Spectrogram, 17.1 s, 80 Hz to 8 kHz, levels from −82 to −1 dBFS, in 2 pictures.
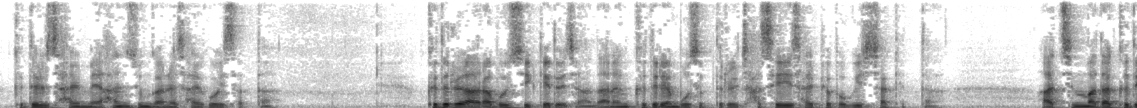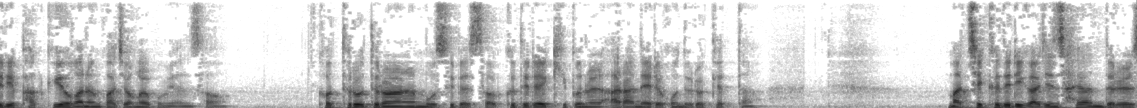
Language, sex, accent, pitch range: Korean, male, native, 95-115 Hz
